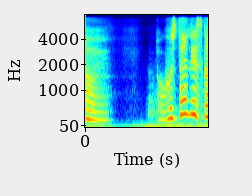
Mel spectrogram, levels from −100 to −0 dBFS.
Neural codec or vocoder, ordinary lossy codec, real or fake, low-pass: codec, 16 kHz, about 1 kbps, DyCAST, with the encoder's durations; none; fake; 7.2 kHz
